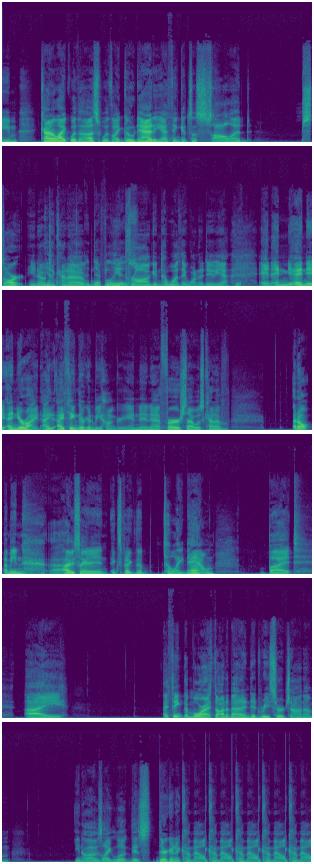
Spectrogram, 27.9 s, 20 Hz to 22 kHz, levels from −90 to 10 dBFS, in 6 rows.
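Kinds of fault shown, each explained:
Broken-record loop: right at the end, from about 26.3 s, a 400 ms slice of the speech repeats exactly four times back to back and runs out the clip. That's likely a stalled player or stream resending its last fragment, so whatever should have followed is gone.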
